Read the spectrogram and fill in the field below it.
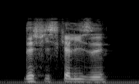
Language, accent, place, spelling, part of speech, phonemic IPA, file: French, France, Lyon, défiscaliser, verb, /de.fis.ka.li.ze/, LL-Q150 (fra)-défiscaliser.wav
- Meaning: 1. To reduce taxation (of a government) 2. To reduce or to avoid paying taxes (of a person or company)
